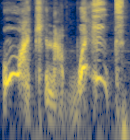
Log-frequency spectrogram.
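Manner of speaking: slow swooping high excitement; high excited swoon. Real, not acted. Vlogger gushing to viewers about moving. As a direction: sigh it up high with longing. Eager about her move.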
